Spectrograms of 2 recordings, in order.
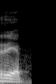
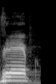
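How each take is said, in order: First: The word begins directly with an r sound. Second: The word begins with a w before the r. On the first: The speaker calls it right. "આરનો જ ઉચ્ચાર કરવામાં આવે છે" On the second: The speaker calls it wrong. "આ રીતે બોલતા નથી"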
